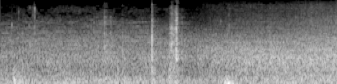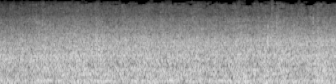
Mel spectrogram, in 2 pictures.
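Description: A door latch clicks a couple of times and the door thumps open. From about two seconds in, steady rain comes in and holds as a continuous hiss.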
